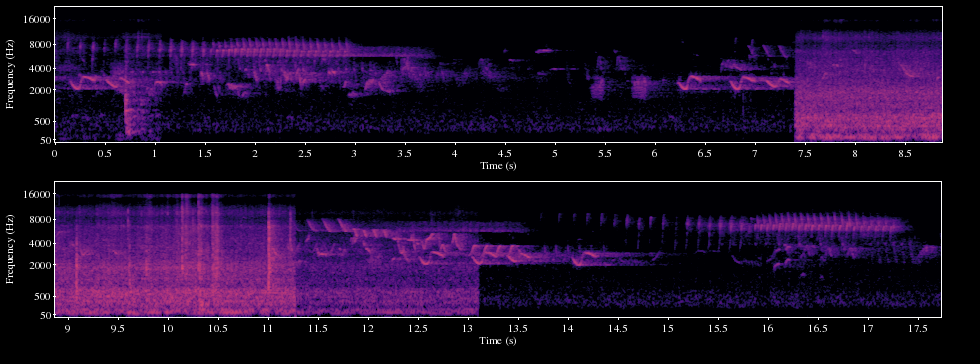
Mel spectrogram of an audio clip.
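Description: Birds chirping: series of short, quick repeated chirps with high buzzing trills. In the middle, from about seven to thirteen seconds in, a louder steady hiss with a few clicks.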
